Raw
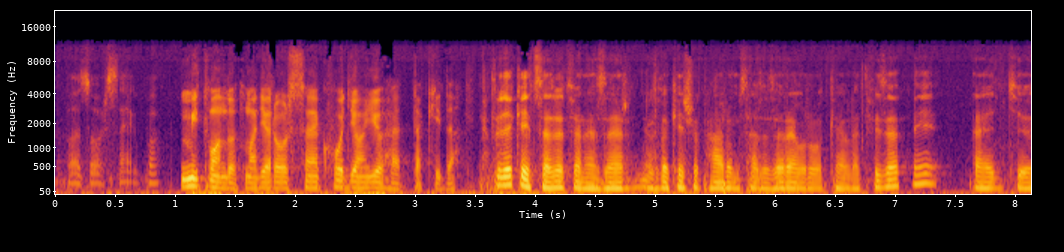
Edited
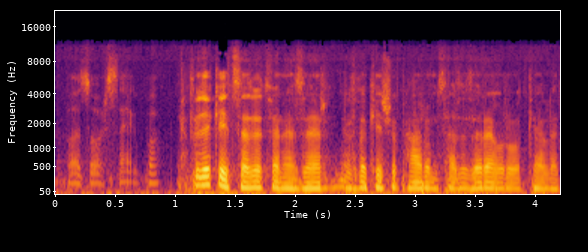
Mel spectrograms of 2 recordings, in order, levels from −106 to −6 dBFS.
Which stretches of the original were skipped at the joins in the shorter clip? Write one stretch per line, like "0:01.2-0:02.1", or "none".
0:01.0-0:03.5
